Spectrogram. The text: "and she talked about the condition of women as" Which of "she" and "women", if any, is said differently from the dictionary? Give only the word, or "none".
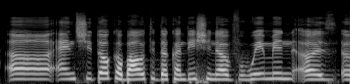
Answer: none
